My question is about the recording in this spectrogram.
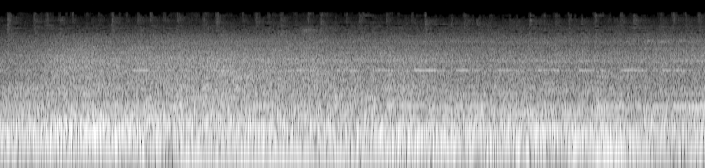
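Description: Jet airliner's engines at takeoff power during the takeoff roll: a loud, steady roar with a deep rumble underneath.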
